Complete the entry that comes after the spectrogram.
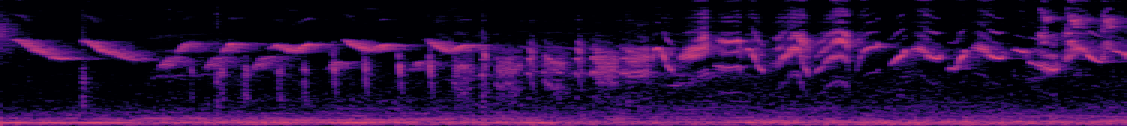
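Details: Wambi singing vigorously: a run of descending whistled slurs repeated quickly, giving way to a dense stretch of sharp rising and falling scratchy notes; steady low hum in the background.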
